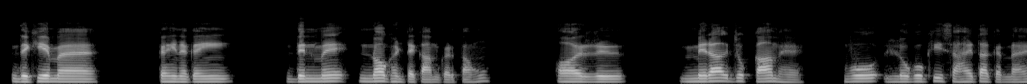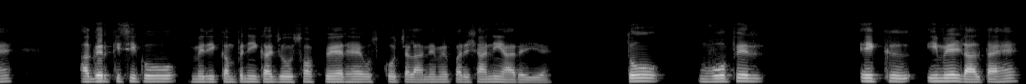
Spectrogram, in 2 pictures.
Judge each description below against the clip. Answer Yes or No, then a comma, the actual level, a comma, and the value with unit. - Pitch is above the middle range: No, low, 130 Hz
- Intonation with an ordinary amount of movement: No, narrow, 2.3 semitones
